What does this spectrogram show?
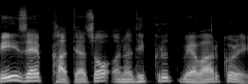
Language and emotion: Goan Konkani, neutral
